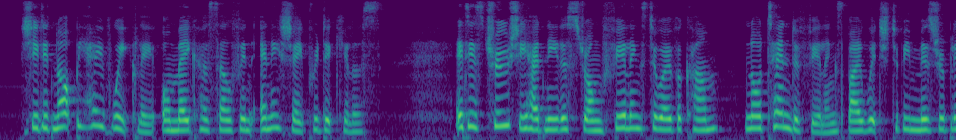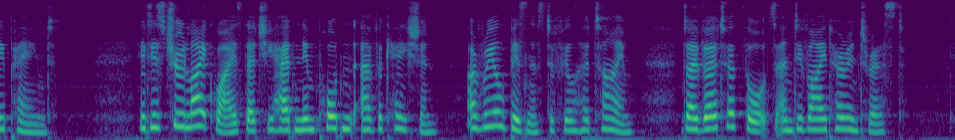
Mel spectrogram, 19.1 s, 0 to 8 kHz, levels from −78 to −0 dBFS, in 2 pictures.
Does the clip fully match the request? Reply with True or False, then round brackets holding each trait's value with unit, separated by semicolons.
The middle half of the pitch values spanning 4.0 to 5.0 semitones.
False (3.3 semitones)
